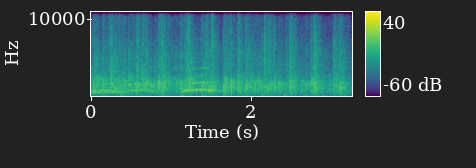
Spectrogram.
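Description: An audience breaks into steady applause, a dense wash of many hands clapping at a constant loud level, with a few brief cheers or whoops rising above it.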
